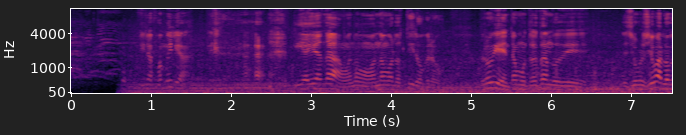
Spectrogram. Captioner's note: laughs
